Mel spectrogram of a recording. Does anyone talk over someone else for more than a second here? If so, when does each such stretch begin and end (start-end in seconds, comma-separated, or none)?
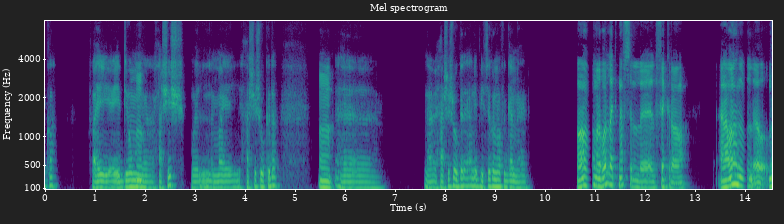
none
